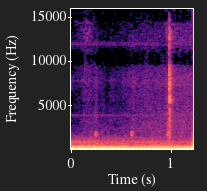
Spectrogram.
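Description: An Infiniti Q50 driving along under load, its engine a low, steady rumble with road noise beneath, constant and close, with a couple of faint high ticks over it and no voices.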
